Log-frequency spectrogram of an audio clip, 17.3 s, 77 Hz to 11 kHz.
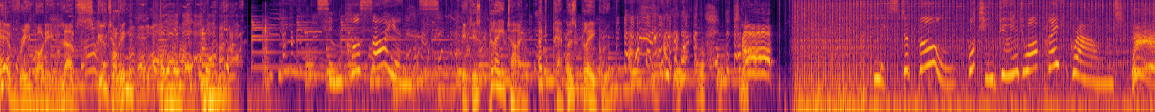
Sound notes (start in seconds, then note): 2.9 all laughing; 3.1 bell tolling; 3.6 children laughing; 9.6 children laughing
